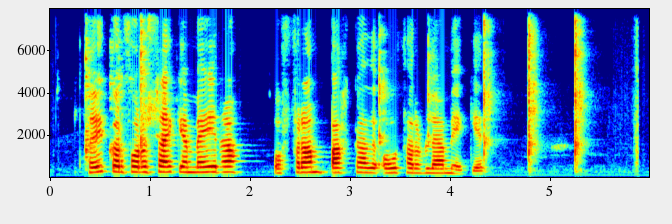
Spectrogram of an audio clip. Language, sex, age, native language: Icelandic, female, 30-39, Icelandic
